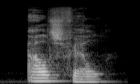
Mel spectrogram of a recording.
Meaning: skin of an eel
- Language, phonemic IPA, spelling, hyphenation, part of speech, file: Dutch, /ˈaːls.fɛl/, aalsvel, aals‧vel, noun, Nl-aalsvel.ogg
